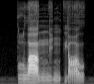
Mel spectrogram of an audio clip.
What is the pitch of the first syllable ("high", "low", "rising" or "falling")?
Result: falling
